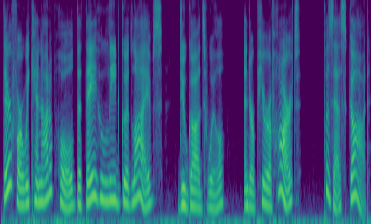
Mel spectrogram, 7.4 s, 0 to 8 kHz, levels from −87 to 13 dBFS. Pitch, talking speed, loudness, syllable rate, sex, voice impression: 205 Hz, 160 wpm, -17 LUFS, 4.6 syllables/s, female, very feminine, young, very thin, tensed, powerful, bright, slightly soft, clear, slightly muffled, halting, cute, slightly cool, intellectual, very refreshing, sincere, very calm, friendly, reassuring, unique, slightly elegant, slightly wild, sweet, lively, kind, slightly modest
